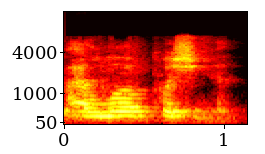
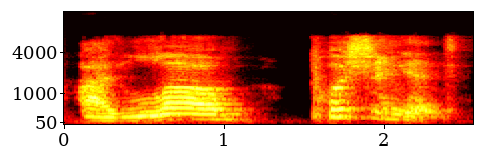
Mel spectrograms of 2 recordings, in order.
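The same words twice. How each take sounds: First: It is said plainly, without much vocal variety. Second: It is said with exaggerated, lively vocal variety. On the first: "You said" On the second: "You could have said"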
